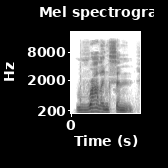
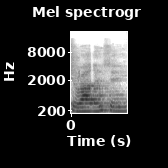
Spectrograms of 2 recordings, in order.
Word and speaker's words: Rollinson: Rolingson. Is it Rolingson or Rollingson? Which is it? It's Rollinson. You got it right. I said it right the first time.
